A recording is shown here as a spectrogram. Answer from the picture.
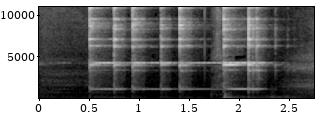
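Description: A small hand bell rung in a quick, uneven series of about seven bright metallic strikes, its steady ringing tone sustaining underneath, fairly loud before fading out.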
